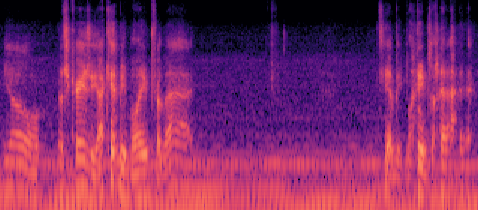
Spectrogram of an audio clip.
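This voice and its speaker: With music playing behind him, a congested man runs a live telescope stream, bantering with viewers in a relaxed, slangy style. His mid-range voice is slow, and the recording is low quality.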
